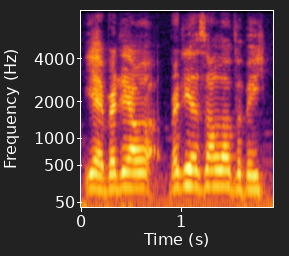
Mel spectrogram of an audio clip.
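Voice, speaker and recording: A woman's voice: mid-range voice, fairly even intonation, quick pace. A woman giving casual, wry commentary while playing a video game, in an offhand way. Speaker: gamer commenting on play. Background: game music.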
